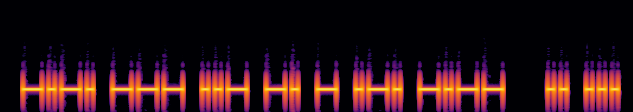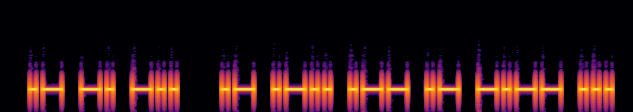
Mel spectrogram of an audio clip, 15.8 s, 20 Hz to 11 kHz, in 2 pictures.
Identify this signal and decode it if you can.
Morse code, heard as a keyed tone, about 16 wpm, 700 Hz. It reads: COUNTRY IS AND ALWAYS
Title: Sentences from Top 1000 Words - Review Part 6 - 15wpm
